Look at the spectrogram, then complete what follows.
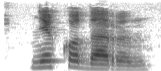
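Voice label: "некодарын", Komi, female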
